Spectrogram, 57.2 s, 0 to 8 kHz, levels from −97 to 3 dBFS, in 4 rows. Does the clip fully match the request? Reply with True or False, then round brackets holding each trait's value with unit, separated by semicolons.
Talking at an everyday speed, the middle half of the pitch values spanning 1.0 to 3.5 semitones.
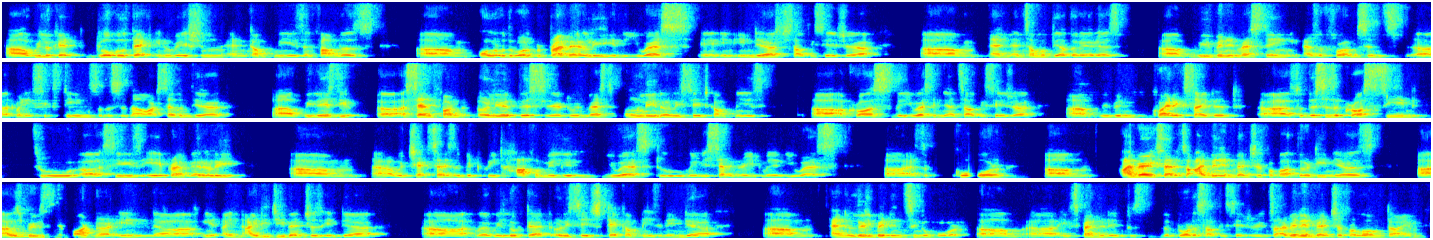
False (185 wpm; 3.0 semitones)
